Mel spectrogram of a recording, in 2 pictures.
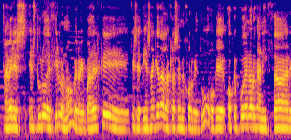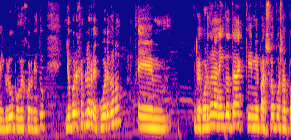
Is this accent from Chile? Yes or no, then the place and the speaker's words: no; Alicante, Valencian Community, Spain; yo no soy de novelda, ¿no? Soy de Alicante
